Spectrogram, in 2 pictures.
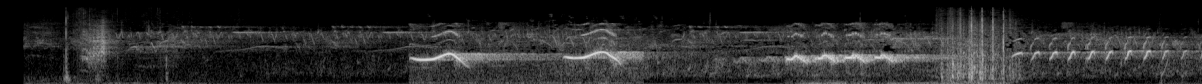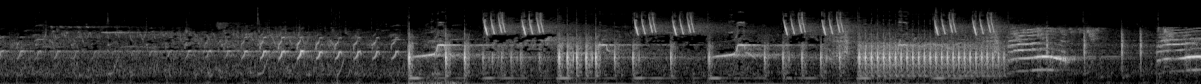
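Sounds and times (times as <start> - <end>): faint birdsong: 0.2 - 24.0
whistled bird notes: 3.8 - 11.0, 16.0 - 23.1
bird warbling trill: 16.0 - 23.1
cluster of clicks: 16.1 - 23.6.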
